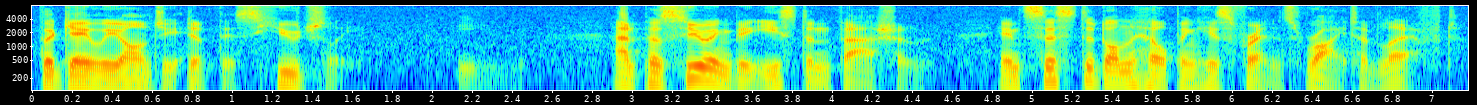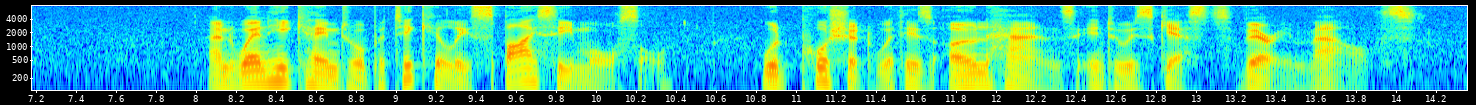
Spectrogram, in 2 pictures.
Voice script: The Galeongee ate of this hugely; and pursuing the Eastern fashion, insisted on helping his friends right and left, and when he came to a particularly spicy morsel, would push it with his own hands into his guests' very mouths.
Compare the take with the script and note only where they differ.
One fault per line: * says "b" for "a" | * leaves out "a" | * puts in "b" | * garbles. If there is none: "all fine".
* leaves out "ate"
